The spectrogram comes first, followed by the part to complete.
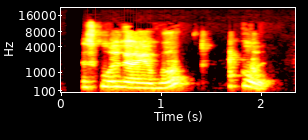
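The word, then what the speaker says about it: école: Ecole. So मैंने यहाँ पे Ecole पढ़ा. यहाँ पे जो E था वो साइलेंट हो गया.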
